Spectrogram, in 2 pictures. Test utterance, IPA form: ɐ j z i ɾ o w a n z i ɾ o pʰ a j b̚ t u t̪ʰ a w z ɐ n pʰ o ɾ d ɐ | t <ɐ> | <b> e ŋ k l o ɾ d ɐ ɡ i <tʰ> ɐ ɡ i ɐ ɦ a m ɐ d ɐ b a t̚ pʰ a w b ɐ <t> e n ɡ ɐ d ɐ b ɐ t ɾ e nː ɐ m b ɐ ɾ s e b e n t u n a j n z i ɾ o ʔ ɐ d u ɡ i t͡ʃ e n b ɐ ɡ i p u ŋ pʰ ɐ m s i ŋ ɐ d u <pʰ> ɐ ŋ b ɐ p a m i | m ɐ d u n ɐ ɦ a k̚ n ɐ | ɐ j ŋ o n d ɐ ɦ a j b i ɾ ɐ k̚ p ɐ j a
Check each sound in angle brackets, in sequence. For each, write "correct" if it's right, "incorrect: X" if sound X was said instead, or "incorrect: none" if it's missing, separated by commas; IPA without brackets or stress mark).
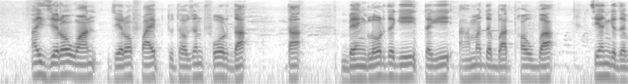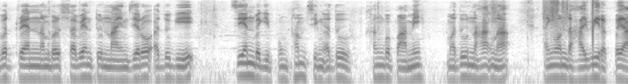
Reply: incorrect: a, correct, incorrect: t, incorrect: t͡ʃ, incorrect: kʰ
